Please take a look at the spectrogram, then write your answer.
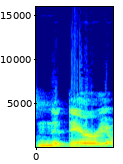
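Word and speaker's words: Cnidaria: was Porifera coral was nidaria with a silent c c and i dar IA so that's the end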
